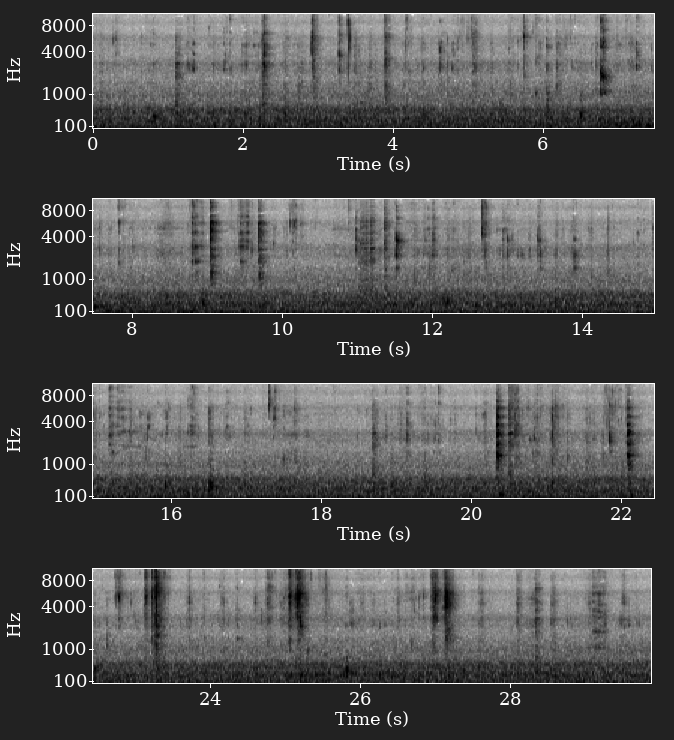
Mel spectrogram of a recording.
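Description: Chewing and mouth sounds of a man eating macaroni pasta: scattered short, wet clicks and smacks over a quiet room. A few louder ones come in the last third.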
